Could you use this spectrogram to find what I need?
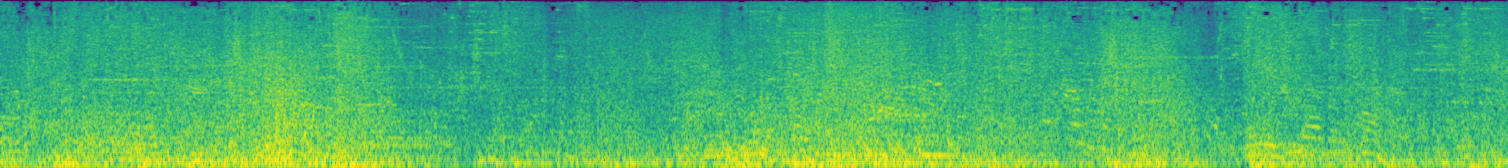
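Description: Spell effects crackle and burst in a fast-paced fight.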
